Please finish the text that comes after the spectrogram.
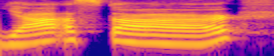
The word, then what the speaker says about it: Yaa Star: It's so cool cuz I feel like I'm calling you an a star when I say your name.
